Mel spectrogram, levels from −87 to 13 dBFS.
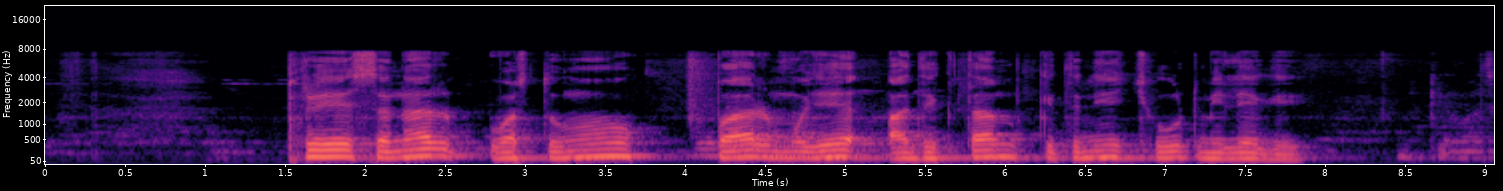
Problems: background conversations at intervals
